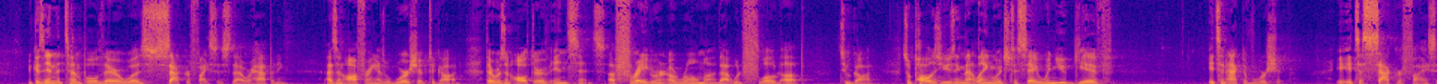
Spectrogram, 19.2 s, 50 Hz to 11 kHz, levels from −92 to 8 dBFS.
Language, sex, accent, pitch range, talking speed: English, male, American, 115-145 Hz, 165 wpm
